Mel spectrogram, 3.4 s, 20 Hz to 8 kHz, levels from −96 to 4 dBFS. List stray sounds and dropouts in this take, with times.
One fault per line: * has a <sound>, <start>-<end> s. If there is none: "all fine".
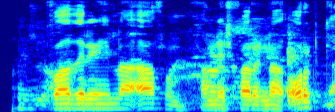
all fine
